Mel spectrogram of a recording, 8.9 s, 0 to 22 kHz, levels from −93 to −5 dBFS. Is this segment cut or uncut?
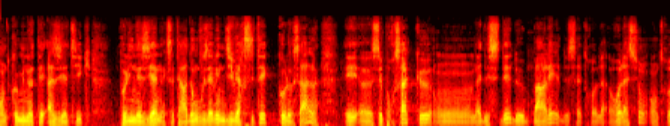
uncut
